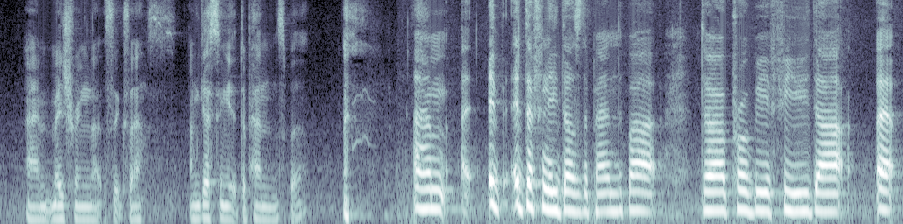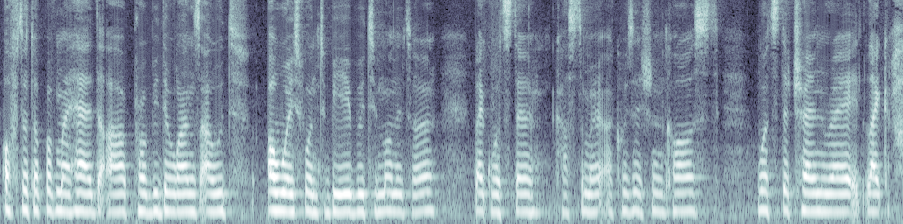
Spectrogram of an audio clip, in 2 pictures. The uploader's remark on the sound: We were invited to host the panel at Product Party with Octopus Ventures, so we figured we would record it and share with you all! Record the podcast with a live audience.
